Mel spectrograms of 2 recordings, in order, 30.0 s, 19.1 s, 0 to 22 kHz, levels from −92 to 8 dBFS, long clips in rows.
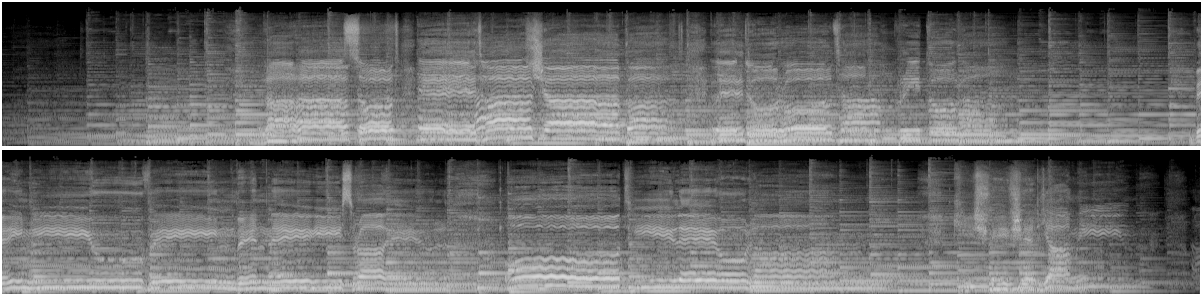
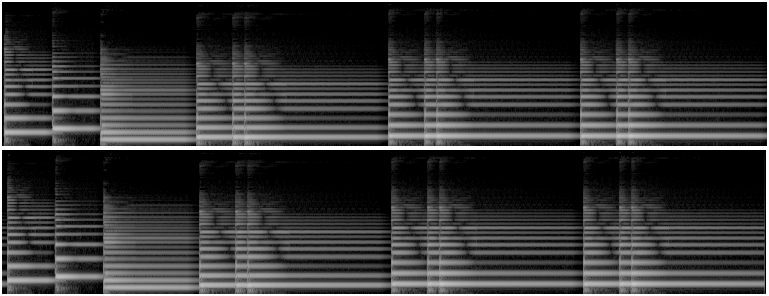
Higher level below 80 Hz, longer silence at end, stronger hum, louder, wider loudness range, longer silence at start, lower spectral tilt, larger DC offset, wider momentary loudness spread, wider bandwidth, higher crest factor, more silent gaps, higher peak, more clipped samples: first, -40 dBFS vs -66 dBFS; first, 0.6 s vs 0 s; neither; first, -15 LUFS vs -27 LUFS; first, 6 LU vs 2 LU; first, 0.45 s vs 0 s; second, -5 dB/octave vs -6.5 dB/octave; neither; about the same, 12 LU vs 12 LU; first, 16.5 kHz vs 7.4 kHz; about the same, 14 dB vs 16 dB; neither; first, -2 dBFS vs -10 dBFS; neither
